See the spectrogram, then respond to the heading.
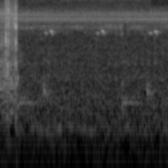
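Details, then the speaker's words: Jeep YJ turn signal system after fixing bulb ground: flasher relay ticks lightly and evenly about twice a second; flasher works but dash indicator light still not lighting, bulb suspected. "I mean I hear the flasher going but the light isn't light not so let's get a look at that light bulb and see what's wrong with it"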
